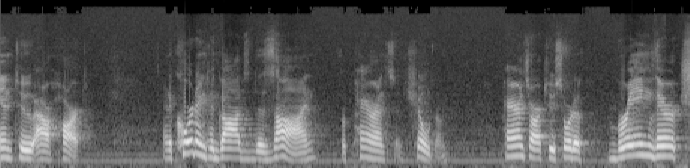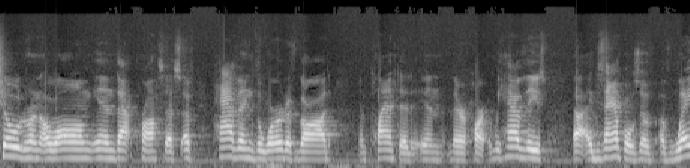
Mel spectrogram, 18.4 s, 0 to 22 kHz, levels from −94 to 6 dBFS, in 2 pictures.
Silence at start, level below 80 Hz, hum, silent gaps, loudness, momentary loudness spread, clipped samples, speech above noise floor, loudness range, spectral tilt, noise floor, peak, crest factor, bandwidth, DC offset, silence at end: 0 s; -48 dBFS; none; none; -13 LUFS; 12 LU; under 0.1%; 30 dB; 5 LU; -6 dB/octave; -43 dBFS; 0 dBFS; 14 dB; 18.5 kHz; under 0.1%; 0 s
